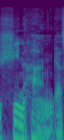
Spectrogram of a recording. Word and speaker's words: Shinhanga: una mostra sull'arte degli Shinhanga.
